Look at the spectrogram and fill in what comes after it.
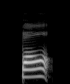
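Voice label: "bao1", Chinese; HSK; HSK3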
